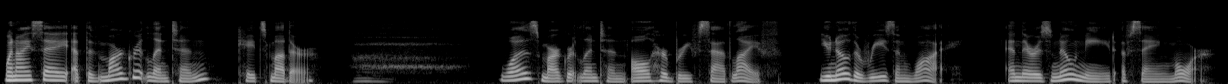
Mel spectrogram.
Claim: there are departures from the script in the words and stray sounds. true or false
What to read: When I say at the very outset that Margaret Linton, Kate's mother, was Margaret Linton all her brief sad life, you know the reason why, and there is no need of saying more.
true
